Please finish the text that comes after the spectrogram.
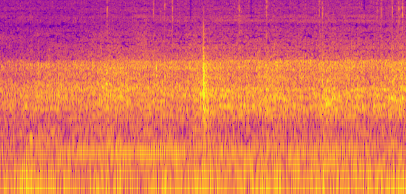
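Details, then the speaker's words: Car with alternator and battery light codes and a check engine light, idling weak: steady idle with faint irregular sharp snaps from a visibly arcing spark plug wire, no misfire code set. "i can hear a spark plug while arcing too you hear that you can see it look see that that little spark i'm surprised it doesn't have a misfire code that's odd"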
